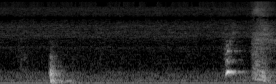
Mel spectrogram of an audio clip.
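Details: Two short sneezes, the second a quick double burst, in a quiet room from a person who reports sneezing a lot from kitchen cleaning products like soap, hand soap and bleach.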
